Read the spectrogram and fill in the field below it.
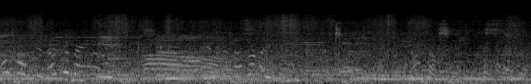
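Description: A large crowd of men and women chatters and murmurs outdoors.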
